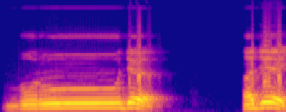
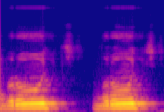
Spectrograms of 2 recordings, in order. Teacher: یہ جو ہلنے کی آواز آ رہی ہے یہ قلقلے کی ہے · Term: قلقلہ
